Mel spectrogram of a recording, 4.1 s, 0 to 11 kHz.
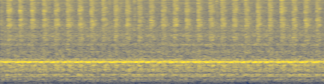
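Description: Brother XR1300 computerized sewing machine running steadily while stitching a seam. Its motor whines at one steady pitch under a rapid, even rhythm of needle strokes.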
